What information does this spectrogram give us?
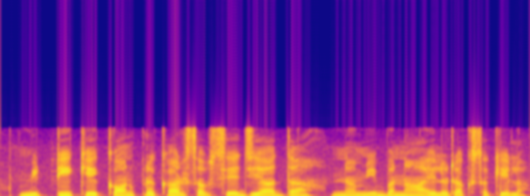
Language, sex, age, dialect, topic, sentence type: Magahi, female, 36-40, Central/Standard, agriculture, statement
